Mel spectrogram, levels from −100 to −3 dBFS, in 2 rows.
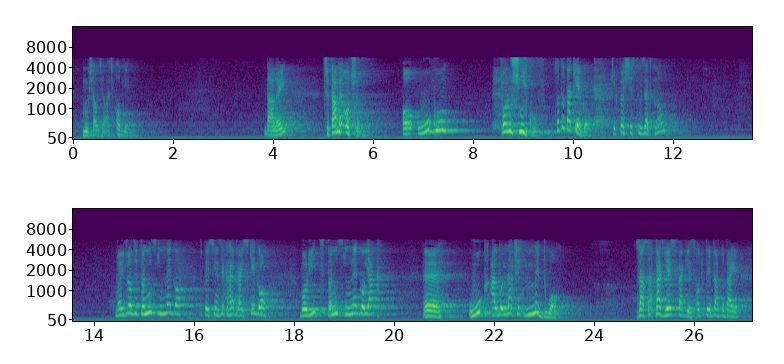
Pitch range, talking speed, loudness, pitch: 170-255 Hz, 105 wpm, -32 LUFS, 220 Hz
